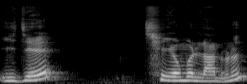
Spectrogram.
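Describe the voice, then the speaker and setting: This is a man speaking. His pitch sits high. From Korea, Gangwon Province. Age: 80s+. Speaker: nutrition professor. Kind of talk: lecture to camera.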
